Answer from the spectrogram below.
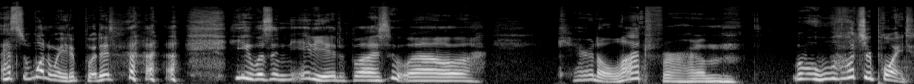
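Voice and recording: A man puts on a character voice with a high pitch and big pitch swings. He speaks at a slow pace in a slightly mellow tone.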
